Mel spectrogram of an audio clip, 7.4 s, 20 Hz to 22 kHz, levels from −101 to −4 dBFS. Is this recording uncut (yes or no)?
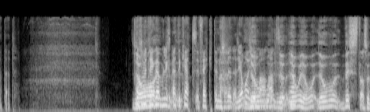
yes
